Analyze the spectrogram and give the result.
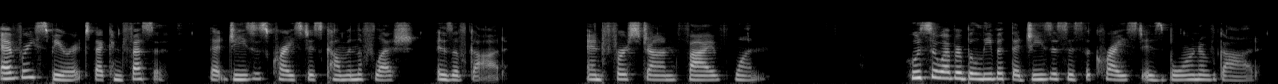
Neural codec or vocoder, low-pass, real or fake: none; 7.2 kHz; real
